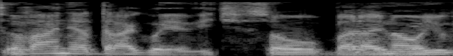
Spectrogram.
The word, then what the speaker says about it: Dragojević: Yeah, well, it's Vanja Dragojević. So, but I know you guys would say Dragojević. Dragojević. Uh so, the J in Serbian language is pronounced as Y.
